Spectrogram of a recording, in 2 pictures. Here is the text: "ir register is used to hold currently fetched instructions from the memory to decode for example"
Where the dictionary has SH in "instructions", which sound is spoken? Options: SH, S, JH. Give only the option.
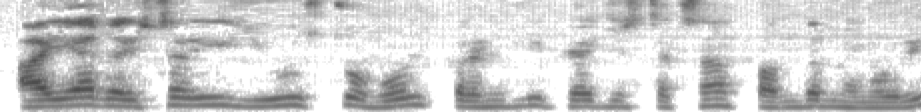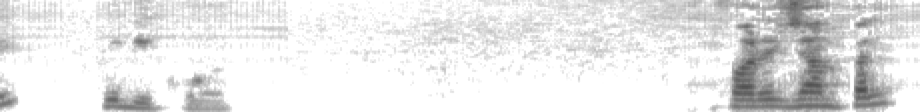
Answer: S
